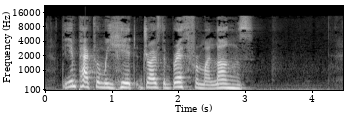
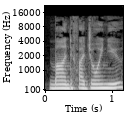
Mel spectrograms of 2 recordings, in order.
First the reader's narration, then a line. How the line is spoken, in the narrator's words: he asked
